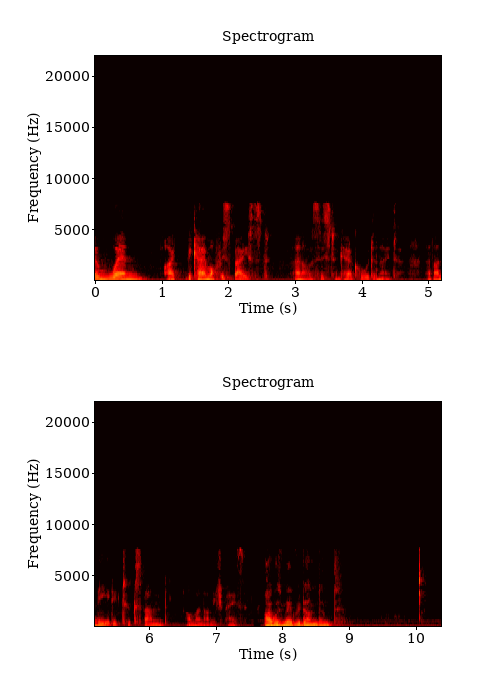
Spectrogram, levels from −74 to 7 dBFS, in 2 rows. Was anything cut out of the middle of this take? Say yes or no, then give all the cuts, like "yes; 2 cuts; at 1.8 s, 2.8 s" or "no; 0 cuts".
yes; 1 cut; at 7.7 s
